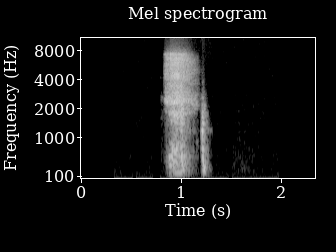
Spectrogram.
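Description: A single sneeze about a second in: a short, sharp, hissy burst with a brief catch right after it.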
